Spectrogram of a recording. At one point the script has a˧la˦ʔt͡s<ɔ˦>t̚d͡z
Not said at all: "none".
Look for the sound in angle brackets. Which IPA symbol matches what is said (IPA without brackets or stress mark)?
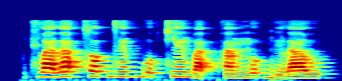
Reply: ɔ˦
